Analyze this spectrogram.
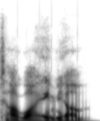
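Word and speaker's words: tayammum: which case it is called taiyamium pronounced tawaimyam clearly the idea is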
